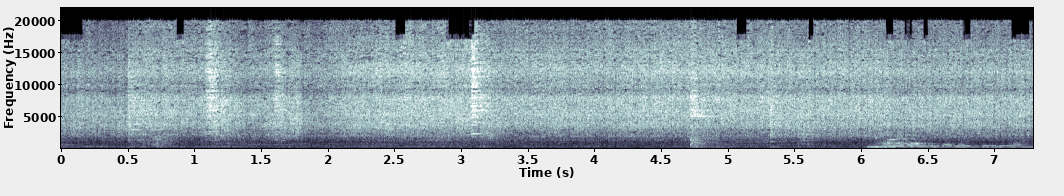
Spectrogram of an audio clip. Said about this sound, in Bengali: আমি এবার আলু ভাজা করবো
